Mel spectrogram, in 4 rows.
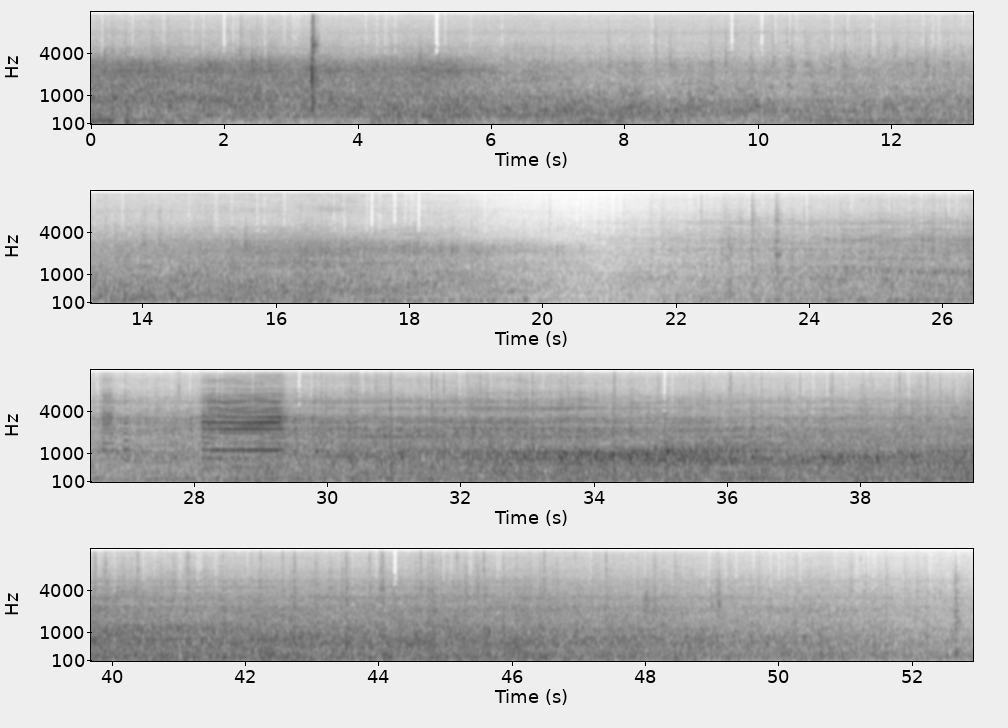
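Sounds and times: model train engine and wheels: 0.0 - 52.9
model locomotive horn: 26.6 - 27.2, 28.0 - 29.6.

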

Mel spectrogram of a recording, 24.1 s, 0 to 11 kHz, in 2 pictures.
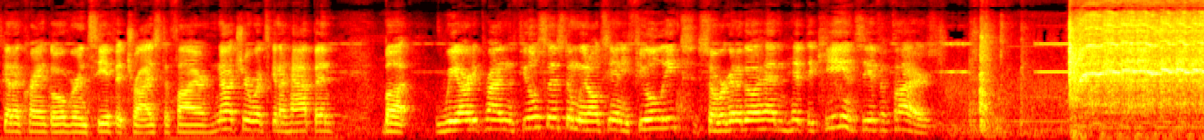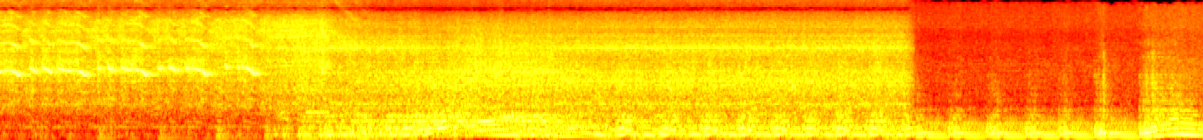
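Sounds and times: engine starter cranking: 10.7 - 21.2
engine running lumpy: 14.2 - 23.5.

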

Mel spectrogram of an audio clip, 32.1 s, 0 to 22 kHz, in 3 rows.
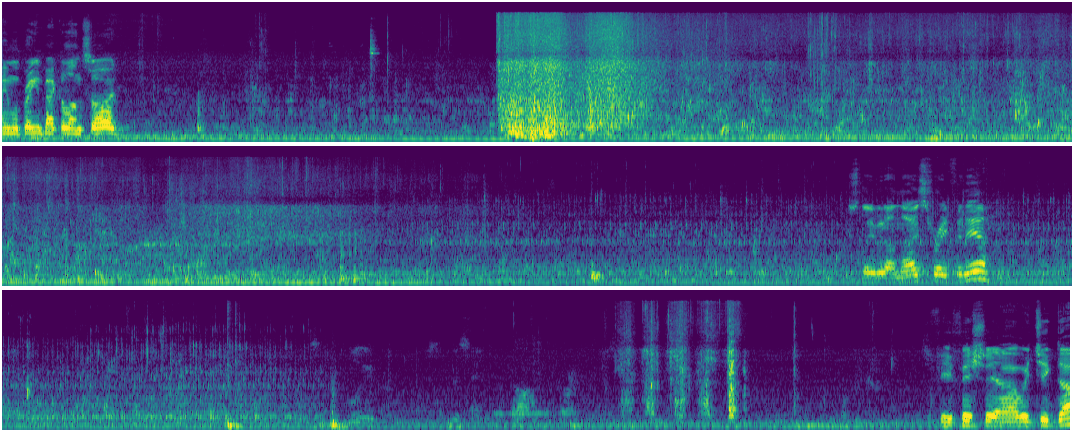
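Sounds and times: steady low hum: 0.0 - 32.0
swimming splashes: 3.2 - 24.7
loud splash into water: 4.9 - 15.9.

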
